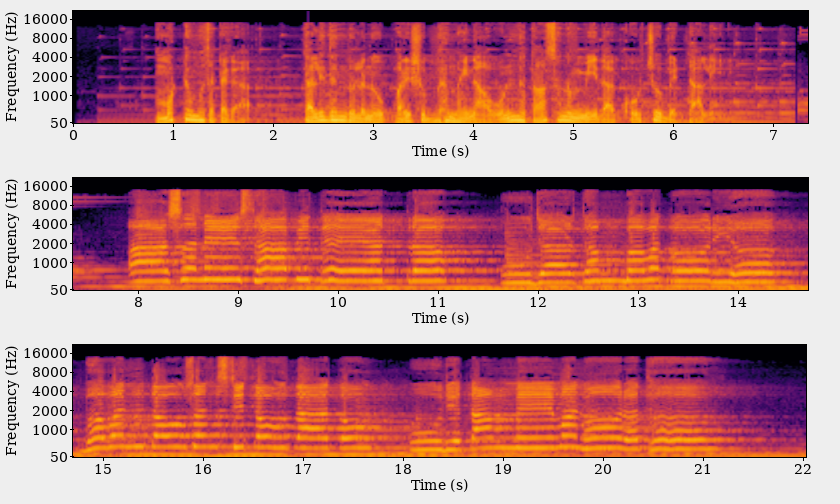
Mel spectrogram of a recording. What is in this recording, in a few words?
Aasan Shlok Telugu; मातृ पितृ पूजन दिवस; Poojan Vidhi Tracks Telugu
